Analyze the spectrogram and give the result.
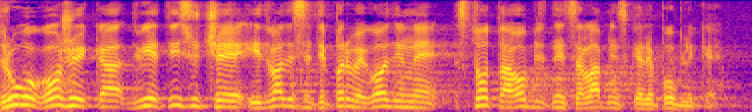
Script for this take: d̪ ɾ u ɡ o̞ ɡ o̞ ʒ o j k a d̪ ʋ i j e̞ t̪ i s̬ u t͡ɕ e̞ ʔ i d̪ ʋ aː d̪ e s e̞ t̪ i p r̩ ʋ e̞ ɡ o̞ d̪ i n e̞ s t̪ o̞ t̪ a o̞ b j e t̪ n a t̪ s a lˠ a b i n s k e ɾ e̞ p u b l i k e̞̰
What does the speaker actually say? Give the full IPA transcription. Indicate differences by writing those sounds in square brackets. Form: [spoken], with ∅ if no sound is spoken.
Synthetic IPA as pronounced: d̪ ɾ u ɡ o̞ ɡ o̞ ʒ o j k a d̪ ʋ i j e̞ t̪ i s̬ u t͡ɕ e̞ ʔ i d̪ ʋ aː d̪ e s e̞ t̪ i p r̩ ʋ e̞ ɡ o̞ d̪ i n e̞ s t̪ o̞ t̪ a o̞ b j e t̪ n [i] t̪ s a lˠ a b i n s k e ɾ e̞ p u b l i k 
